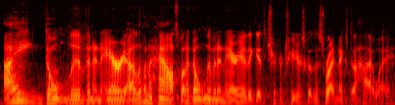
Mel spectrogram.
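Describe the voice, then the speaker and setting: A man's voice: mid-range voice, animated, quick pace, sharp tone. An American man hosting a casual podcast chat with playful, wry banter. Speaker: podcast host.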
